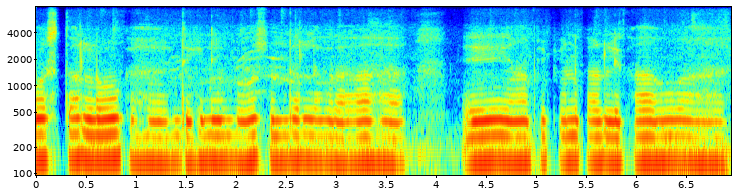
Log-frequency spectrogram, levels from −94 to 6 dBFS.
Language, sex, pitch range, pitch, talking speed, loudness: Maithili, male, 130-135 Hz, 135 Hz, 145 wpm, -15 LUFS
